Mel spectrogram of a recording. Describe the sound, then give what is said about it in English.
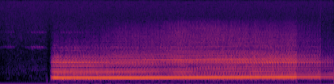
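A car engine accelerating hard at top speed along a road while overtaking another vehicle: a loud, steady drone bursts in abruptly, climbs slightly in pitch, then drops off near the end. “overtakes another vehicle and drives at top speed along the road”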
